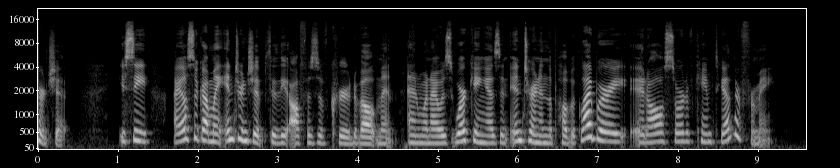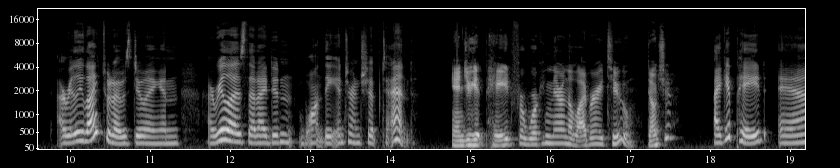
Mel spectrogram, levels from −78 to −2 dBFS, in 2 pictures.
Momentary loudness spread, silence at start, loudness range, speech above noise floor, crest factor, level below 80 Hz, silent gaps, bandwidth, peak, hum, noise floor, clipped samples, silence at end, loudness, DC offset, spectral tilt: 10 LU; 0 s; 2 LU; 38 dB; 20 dB; -62 dBFS; none; 15.5 kHz; -6 dBFS; none; -63 dBFS; under 0.1%; 0 s; -25 LUFS; under 0.1%; -4 dB/octave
